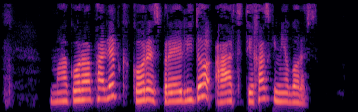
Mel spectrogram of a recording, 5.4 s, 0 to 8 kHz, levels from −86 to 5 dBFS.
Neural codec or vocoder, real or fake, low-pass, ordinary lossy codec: none; real; 7.2 kHz; MP3, 32 kbps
